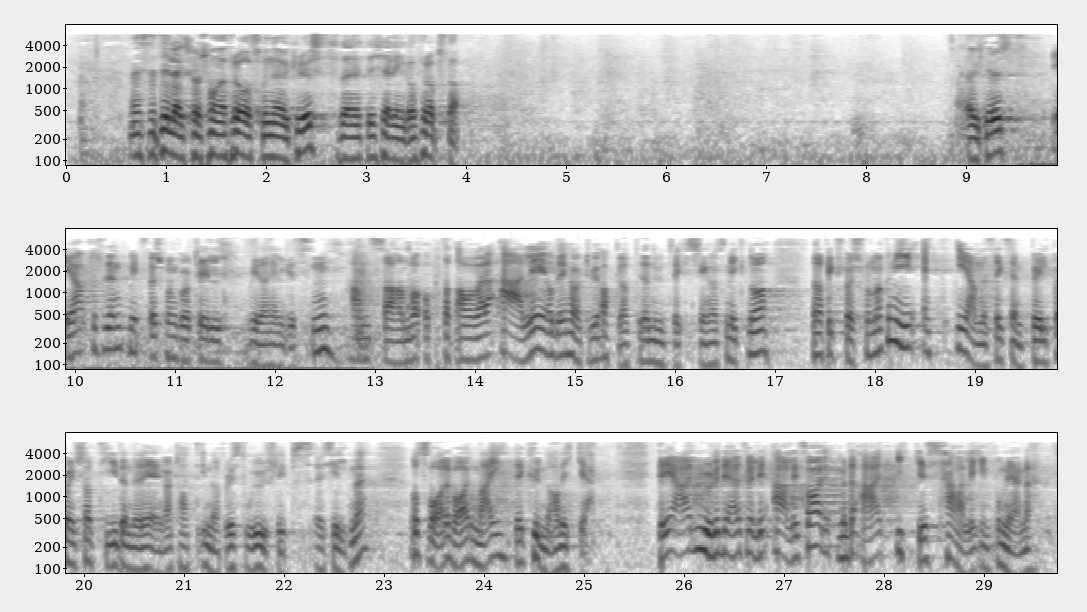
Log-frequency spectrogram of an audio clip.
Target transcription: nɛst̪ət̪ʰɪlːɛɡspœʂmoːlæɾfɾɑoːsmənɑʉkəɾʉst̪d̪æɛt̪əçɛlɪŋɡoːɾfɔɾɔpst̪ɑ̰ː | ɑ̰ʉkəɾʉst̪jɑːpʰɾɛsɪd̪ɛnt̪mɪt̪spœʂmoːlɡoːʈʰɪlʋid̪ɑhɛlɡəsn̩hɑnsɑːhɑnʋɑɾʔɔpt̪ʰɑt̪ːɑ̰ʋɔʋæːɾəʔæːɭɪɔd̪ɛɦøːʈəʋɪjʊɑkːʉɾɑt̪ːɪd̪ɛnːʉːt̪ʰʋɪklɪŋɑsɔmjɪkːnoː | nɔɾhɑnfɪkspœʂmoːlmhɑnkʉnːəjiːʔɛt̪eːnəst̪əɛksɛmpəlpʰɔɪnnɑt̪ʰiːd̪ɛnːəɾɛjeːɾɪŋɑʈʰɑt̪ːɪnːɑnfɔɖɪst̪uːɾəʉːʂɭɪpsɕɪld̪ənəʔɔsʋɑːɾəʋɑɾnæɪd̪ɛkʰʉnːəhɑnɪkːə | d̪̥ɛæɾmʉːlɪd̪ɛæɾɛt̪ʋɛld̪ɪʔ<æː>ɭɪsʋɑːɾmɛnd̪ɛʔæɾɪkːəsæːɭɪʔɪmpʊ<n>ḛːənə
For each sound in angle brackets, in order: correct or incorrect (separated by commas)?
correct, correct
